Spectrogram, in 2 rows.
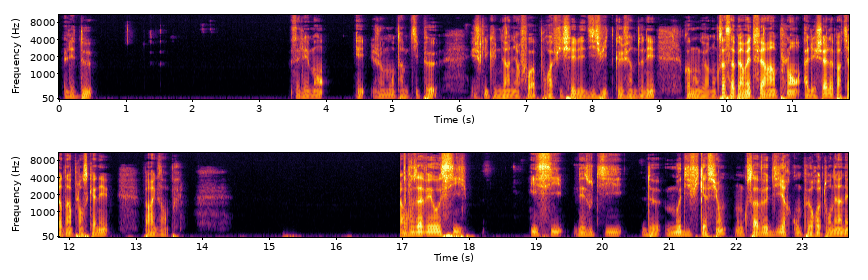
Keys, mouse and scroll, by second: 2.4 click.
